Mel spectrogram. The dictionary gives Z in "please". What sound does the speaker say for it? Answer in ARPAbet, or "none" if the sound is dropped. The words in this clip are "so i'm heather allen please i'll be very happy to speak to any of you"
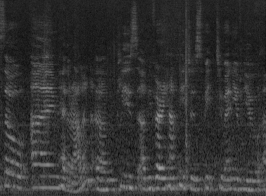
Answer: Z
